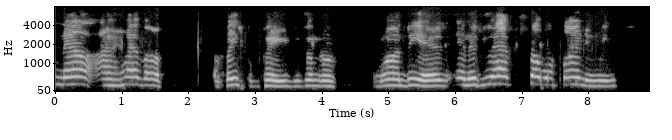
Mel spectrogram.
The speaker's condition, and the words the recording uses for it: Cerebral palsy. I know there's software, speaking software, to help me write, but for some reason my speech pattern can't go as fast as my thoughts, if that makes sense.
